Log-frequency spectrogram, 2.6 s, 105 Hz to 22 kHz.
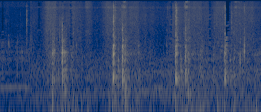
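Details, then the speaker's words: KuKirin G2 electric scooter riding over forest roots: sharp hollow clunks, about one a second, as the front wheel hits bumps. The owner suspects the metal spring housing of the front suspension is resonating, but the cause is not confirmed. "sounds like suspension itself is making some sound I tried to find the reason but I couldn't"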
